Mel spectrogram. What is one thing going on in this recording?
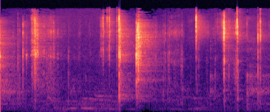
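A plastic cup clicks and taps on a hard counter.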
